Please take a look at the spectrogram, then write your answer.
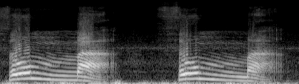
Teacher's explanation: Yang ni huruf tha. Tha ni kena keluar sedikit lah hujung lidah kita.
